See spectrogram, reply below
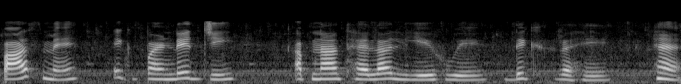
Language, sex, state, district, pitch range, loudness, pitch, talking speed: Hindi, female, Madhya Pradesh, Dhar, 220-255 Hz, -19 LUFS, 240 Hz, 105 wpm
